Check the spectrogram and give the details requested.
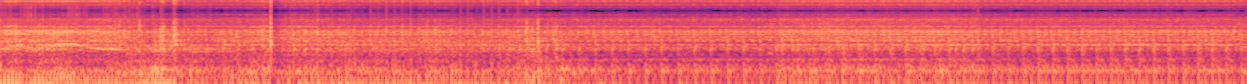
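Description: Motorcycle engine idling with a deep, steady rumble.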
